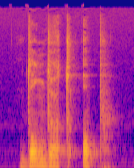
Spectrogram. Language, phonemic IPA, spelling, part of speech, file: Dutch, /ˈdɔndərt ˈɔp/, dondert op, verb, Nl-dondert op.ogg
- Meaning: inflection of opdonderen: 1. second/third-person singular present indicative 2. plural imperative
